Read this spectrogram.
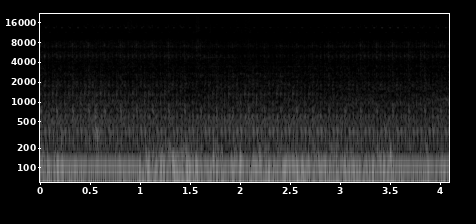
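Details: Ford tractor diesel, which had revved and died and then would not bleed, now idling. Steady low clatter, even and unbroken, no misses or hunting; normal idle.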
